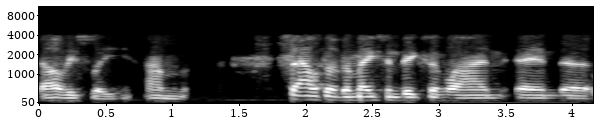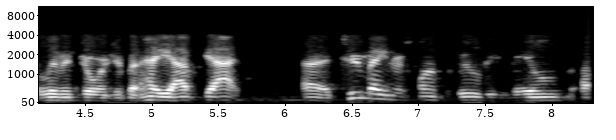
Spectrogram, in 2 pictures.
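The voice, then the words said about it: Long Island accent. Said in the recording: “you also have a unique accent ... The award for the best accent ever on this podcast ... my Long Island accent”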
